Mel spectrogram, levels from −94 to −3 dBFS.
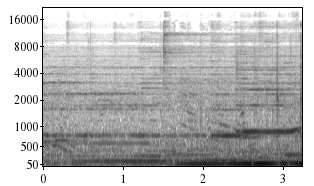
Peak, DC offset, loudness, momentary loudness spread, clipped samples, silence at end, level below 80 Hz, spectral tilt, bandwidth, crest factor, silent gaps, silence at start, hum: -6 dBFS; under 0.1%; -21 LUFS; 15 LU; under 0.1%; 0 s; -22 dBFS; -6.5 dB/octave; 12 kHz; 12 dB; none; 0 s; none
